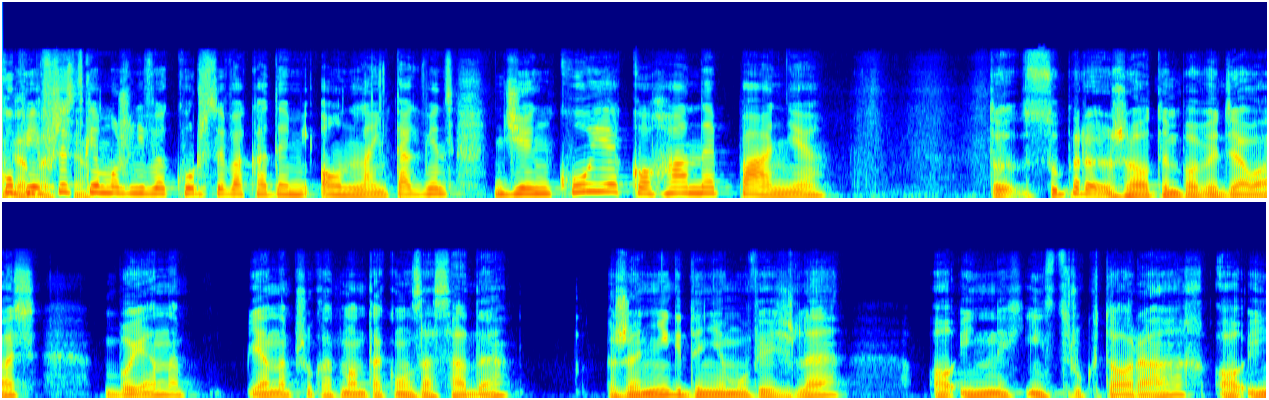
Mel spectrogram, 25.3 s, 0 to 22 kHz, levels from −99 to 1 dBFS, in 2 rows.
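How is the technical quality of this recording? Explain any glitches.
The recording has one serious fault running through the whole clip. Stereo read as mono: interleaved left and right samples run end to end as one channel, halving speed and dropping pitch 12 semitones. Unlike a plain sample-rate mismatch, a fainter mirrored copy sits in the upper spectrum.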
